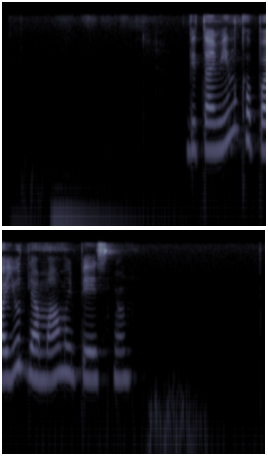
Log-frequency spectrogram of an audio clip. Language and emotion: Russian, positive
